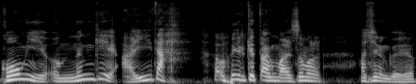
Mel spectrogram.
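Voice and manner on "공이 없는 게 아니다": Korean Gyeongsang dialect, Busan style. Recalling the monk's words called after him at the door: Gyeongbong's Gyeongsang dialect. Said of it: "부산 사투리".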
